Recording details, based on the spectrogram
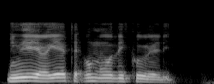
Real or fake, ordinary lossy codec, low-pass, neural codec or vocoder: fake; none; 7.2 kHz; codec, 16 kHz, 1 kbps, FunCodec, trained on Chinese and English, 50 frames a second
